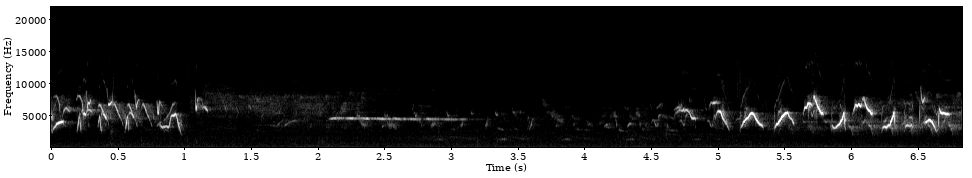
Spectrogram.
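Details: Indigo bunting giving bright, high slurred notes in quick succession, a thin sustained whistle in the middle, then a loud, rapid string of rising and falling chirps.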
